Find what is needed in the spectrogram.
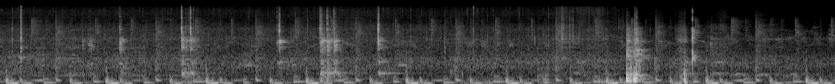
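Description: Chicken wings sizzling on a charcoal kettle grill, with metal tongs clicking against the grate as they are turned, over background music with a steady beat. About six seconds in comes a louder clank as the kettle's lid goes on.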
